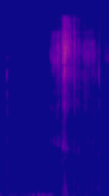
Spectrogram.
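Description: A crisp, loud crunch as someone bites into a Sonho de Valsa, a tall bulbous chocolate bar with wafer and peanuts, followed by a burst of brittle crackling and chewing, with no talking.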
